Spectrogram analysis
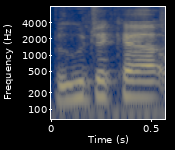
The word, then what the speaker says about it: Boudica: My girlfriend got a book about, well, there's two different ways of pronouncing this name. Boudica or Boadicea.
